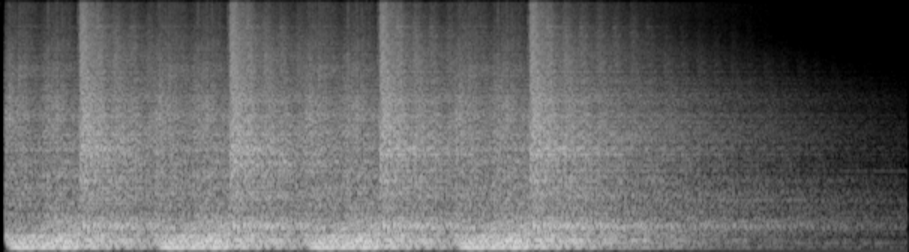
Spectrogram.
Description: Str G#

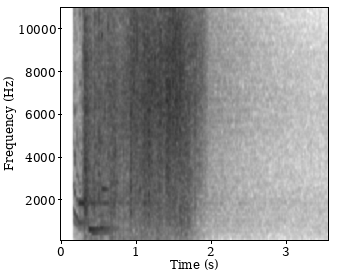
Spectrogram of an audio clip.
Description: Switch And Door; gamerip

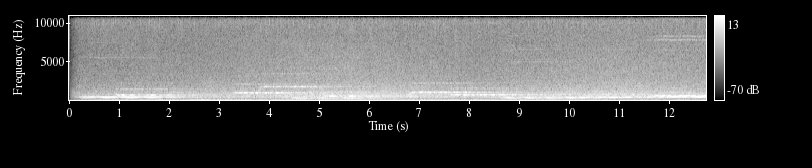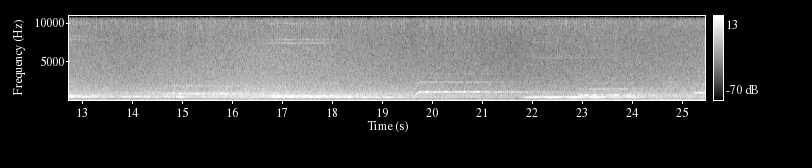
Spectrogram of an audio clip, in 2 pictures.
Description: music forest intro bpm120; Donkey Kong Country Returns HD

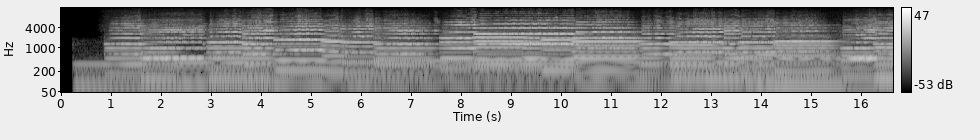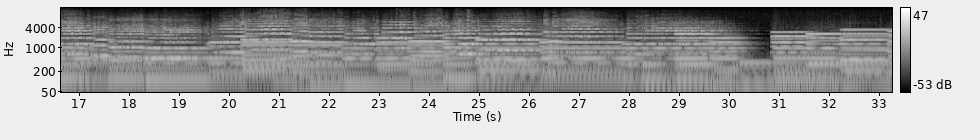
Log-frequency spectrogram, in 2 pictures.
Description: Organ E flat Minor; To A T

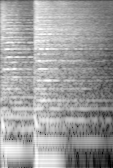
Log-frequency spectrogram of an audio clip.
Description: Success; bart bash

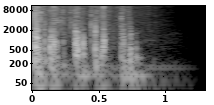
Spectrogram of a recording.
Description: Rock Impact

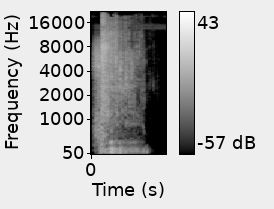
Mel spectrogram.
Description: Spit

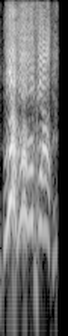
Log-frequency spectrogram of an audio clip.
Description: Water Splasher

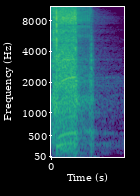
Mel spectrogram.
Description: Pistol Hero Motor

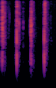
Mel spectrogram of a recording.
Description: Parasite Blob Run Loop; Hollow Knight

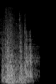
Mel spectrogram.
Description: Water Splasher

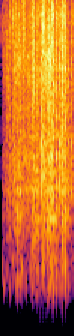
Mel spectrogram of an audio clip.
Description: Mossman Shaker Explode Prepare

